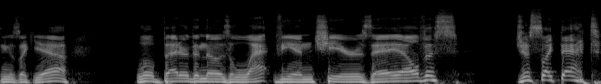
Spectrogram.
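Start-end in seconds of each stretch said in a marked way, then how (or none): 0.3-4.6 bone-dry, straight-faced, deadpan teasing tone. Retelling what he said to the interviewer after the game, retelling a deadpan remark. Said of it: "he just deadpan said something".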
